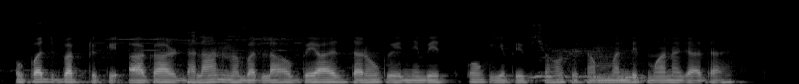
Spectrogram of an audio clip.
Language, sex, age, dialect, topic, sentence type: Hindi, male, 18-24, Awadhi Bundeli, banking, statement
